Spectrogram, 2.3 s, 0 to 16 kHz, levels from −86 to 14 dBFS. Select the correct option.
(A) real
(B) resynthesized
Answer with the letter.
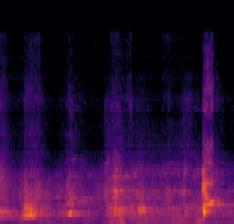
B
